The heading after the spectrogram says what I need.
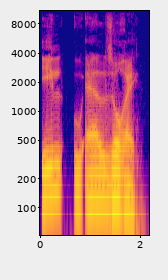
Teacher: Notice how you do pronounce the S with the L because the next word begins with a vowel.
